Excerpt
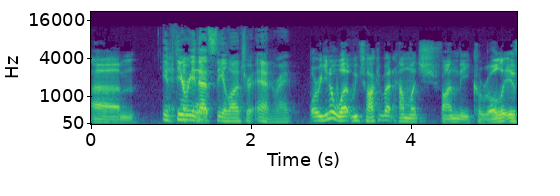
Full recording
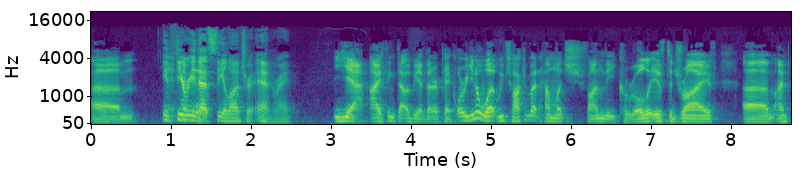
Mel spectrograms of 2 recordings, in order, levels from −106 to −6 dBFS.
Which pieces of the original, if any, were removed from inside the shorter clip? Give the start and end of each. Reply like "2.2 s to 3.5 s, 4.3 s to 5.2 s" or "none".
2.7 s to 4.6 s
